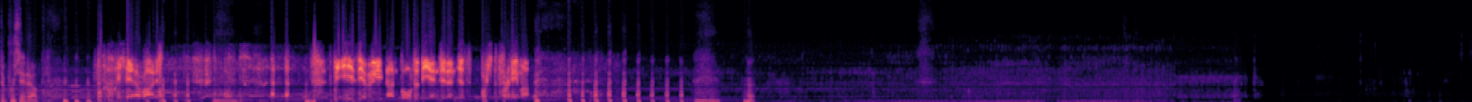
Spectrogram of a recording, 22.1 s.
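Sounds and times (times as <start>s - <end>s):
motorcycle engine at low revs: 8.5s - 18.9s.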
